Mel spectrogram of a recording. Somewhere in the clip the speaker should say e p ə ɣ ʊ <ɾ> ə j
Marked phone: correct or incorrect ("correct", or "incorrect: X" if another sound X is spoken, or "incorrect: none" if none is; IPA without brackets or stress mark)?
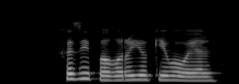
correct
